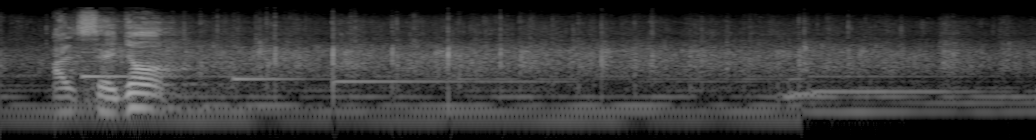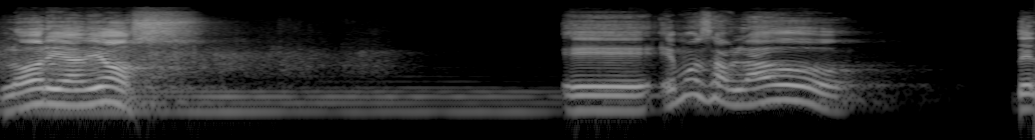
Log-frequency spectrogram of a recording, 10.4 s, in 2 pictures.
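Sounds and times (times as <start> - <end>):
audience clapping hands loudly: 0.0 - 7.2
speech: 0.3 - 1.0, 5.2 - 6.2, 8.0 - 9.5.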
